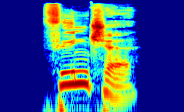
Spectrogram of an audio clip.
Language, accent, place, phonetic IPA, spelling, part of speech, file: German, Germany, Berlin, [ˈfyːnʃə], fühnsche, adjective, De-fühnsche.ogg
- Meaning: inflection of fühnsch: 1. strong/mixed nominative/accusative feminine singular 2. strong nominative/accusative plural 3. weak nominative all-gender singular 4. weak accusative feminine/neuter singular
